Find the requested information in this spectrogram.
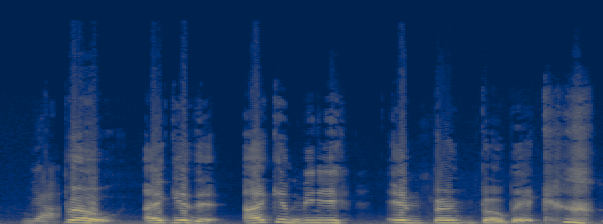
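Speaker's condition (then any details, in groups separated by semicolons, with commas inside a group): Cerebral palsy; spastic, ataxic features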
